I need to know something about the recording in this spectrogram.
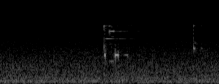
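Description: A menu blip sounds once.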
